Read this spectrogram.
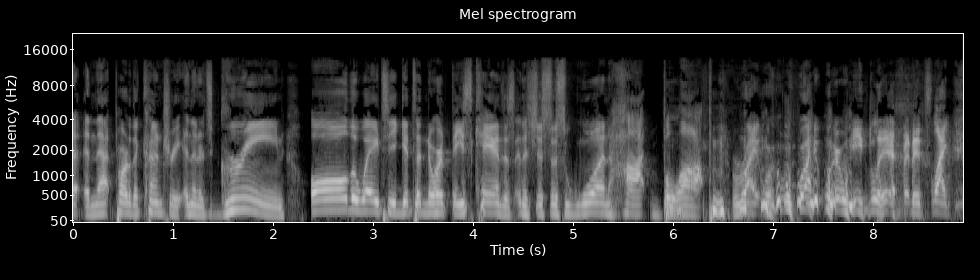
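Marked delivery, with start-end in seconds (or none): none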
